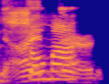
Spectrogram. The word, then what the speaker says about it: somatostatin: How do you pronounce that? Peggy, you there? It's a somatostatin, yes.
